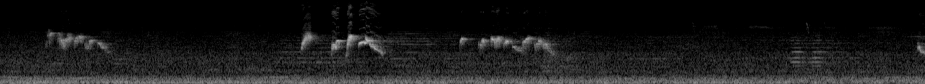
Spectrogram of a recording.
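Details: Red-whiskered bulbul in Quang Nam, Vietnam, delivering bright gurgling phrases of quick downslurred notes, three bursts with a brief pause between them, against soft low background noise.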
